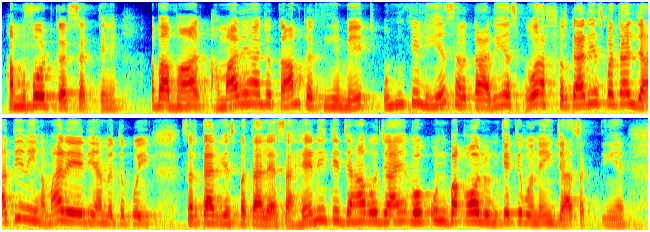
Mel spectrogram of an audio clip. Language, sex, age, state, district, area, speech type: Urdu, female, 60+, Delhi, South Delhi, urban, spontaneous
